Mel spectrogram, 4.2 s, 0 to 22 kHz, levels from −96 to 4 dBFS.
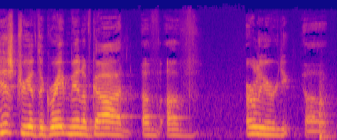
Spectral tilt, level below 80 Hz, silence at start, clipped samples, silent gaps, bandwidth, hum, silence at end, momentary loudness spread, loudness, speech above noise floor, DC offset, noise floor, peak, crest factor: -4.5 dB/octave; -58 dBFS; 0 s; under 0.1%; none; 16 kHz; none; 0.05 s; 15 LU; -19 LUFS; 35 dB; under 0.1%; -54 dBFS; -2 dBFS; 18 dB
